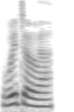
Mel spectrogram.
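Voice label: "Widower", English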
